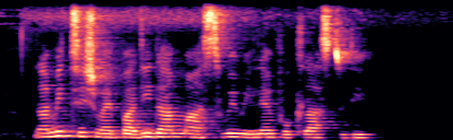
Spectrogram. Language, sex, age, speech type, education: Nigerian Pidgin, female, 15-29, spontaneous, tertiary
